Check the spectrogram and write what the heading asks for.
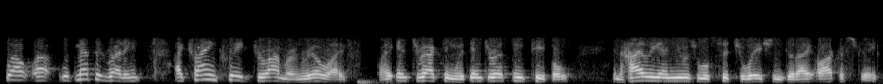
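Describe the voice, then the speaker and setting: A man with a New England accent explains himself as an interview guest, in a halting, deliberate way. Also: on the high side, narrow, tinny audio. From Massachusetts, United States. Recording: band-limited radio phone-in sound.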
